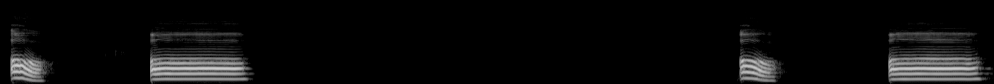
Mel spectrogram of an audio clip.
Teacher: The sound is similar to the O sound in the word pot, though try to open and round your mouth more than you would normally.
